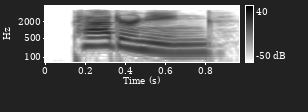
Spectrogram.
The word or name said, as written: patterning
